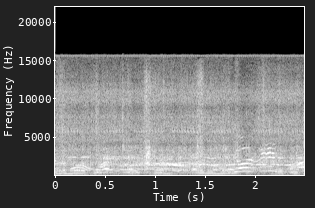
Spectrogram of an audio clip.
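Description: Several people's voices talking over one another, some of them high-pitched, with no single voice standing out.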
